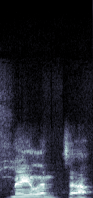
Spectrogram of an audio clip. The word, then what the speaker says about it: Malin: Malin rhymes with Phelan.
